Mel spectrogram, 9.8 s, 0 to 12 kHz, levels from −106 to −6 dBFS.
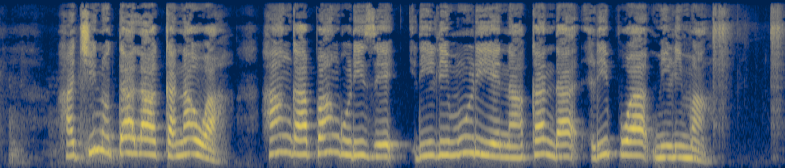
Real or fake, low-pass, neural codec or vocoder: fake; 10.8 kHz; vocoder, 44.1 kHz, 128 mel bands every 256 samples, BigVGAN v2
